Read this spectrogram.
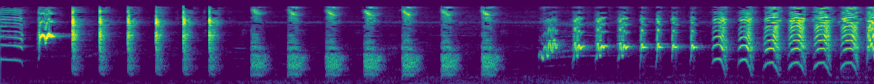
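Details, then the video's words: Young Javan myna singing vigorously, used as tutor material: a fast series of harsh, buzzy broadband notes repeated several times a second, then a run of sharper, clearer whistled notes with rising and falling inflections. "Suara jalak kebo gacor | Masteran jalak kebo muda"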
